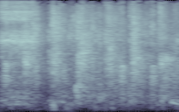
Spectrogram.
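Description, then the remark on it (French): An audience claps steadily for a speaker being introduced, a dense patter of many hands, fairly soft and even throughout, with no voices. “c'est le parcours de Sophie Le Calvez, sous vos applaudissements”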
